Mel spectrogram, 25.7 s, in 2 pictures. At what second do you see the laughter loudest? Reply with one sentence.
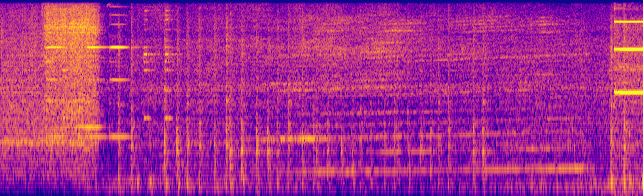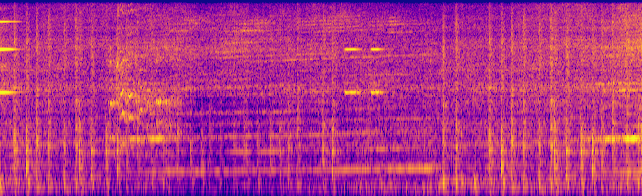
The loudest moment of the laughter is at 15 seconds.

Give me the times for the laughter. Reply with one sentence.
The laughter can be heard from 15.0 to 16.5 s.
